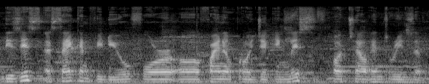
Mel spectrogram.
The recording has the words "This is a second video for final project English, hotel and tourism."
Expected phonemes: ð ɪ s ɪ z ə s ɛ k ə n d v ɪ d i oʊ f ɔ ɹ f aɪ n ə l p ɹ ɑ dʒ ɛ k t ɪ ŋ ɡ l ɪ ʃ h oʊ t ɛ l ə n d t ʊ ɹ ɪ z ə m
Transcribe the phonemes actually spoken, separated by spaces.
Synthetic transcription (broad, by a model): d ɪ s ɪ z ə s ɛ k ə n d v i d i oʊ f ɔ ɹ f aɪ n ə l p ɹ ɑ dʒ ɛ k t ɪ ŋ ɡ l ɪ s h oʊ t ɛ l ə n t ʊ ɹ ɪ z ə m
